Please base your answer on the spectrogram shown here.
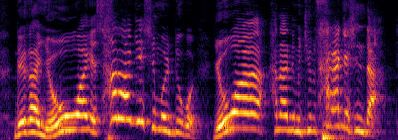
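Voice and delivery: high, ringing sworn declaration; solemn oath. Acted. Saul swears to the medium by the living God, solemn high oath. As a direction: proclaim it as a binding vow. Saul's oath acted out for the congregation.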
